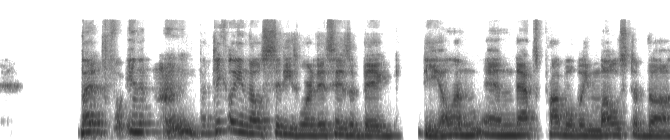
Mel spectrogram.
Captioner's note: cough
